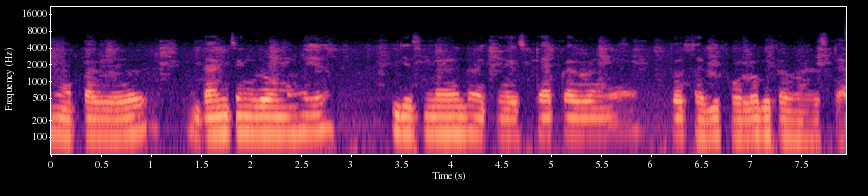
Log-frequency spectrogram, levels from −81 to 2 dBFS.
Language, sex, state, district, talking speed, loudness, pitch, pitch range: Hindi, male, Bihar, Patna, 145 wpm, -18 LUFS, 115 Hz, 110-120 Hz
